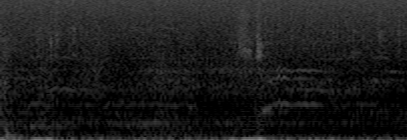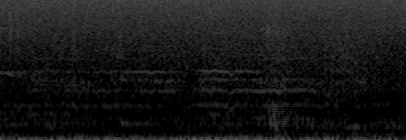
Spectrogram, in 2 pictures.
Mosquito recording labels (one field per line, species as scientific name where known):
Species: Culex pipiens complex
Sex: female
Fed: unfed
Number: one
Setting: cup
